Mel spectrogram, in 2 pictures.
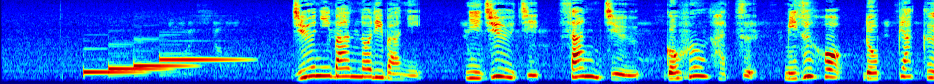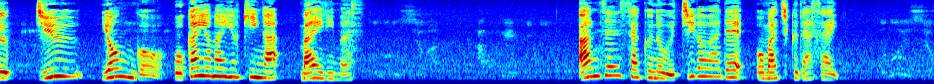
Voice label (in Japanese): のりば予告放送, 新幹線ホーム; 12番のりば予告放送（みずほ614号 岡山行き）; kumamoto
